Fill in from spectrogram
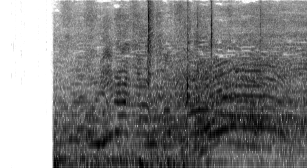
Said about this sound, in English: There goes the American flag, for those of you listening. We're pulling it down. And again. And another one. And the crowd is cheering.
